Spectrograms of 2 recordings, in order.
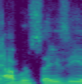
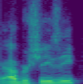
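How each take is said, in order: First: The middle consonant sounds like s. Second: The middle consonant sounds like sh. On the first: The speaker calls it wrong. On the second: The speaker calls it right. "S H, sure"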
